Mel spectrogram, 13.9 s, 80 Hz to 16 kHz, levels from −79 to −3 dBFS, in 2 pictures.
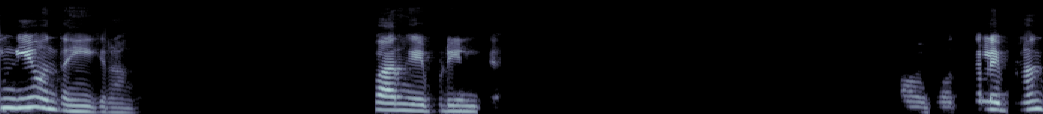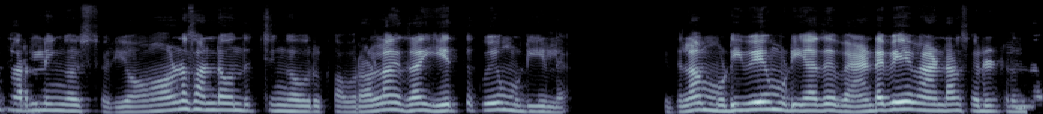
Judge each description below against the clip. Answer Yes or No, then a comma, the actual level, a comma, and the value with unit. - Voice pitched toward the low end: No, high, 195 Hz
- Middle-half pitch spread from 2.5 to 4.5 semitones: Yes, average, 3.6 semitones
